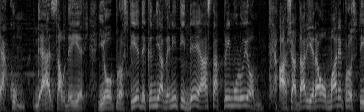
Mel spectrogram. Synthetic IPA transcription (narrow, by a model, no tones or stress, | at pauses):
akumd̪e̞a̰zʲsawd̪e̞je̞̰rʲ | jeo̞pɾo̞st̪ije̞d̪e̞kɨnd̪jave̞nit̪id̪e̞jaast̪apɾimulujo̞ma̰ʃad̪arje̞ɾao̞maɾe̞pɾo̞st̪i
